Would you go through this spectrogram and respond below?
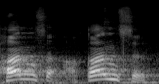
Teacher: अनुस्वार का उच्चारण स्थान कहां से होता है नाक से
